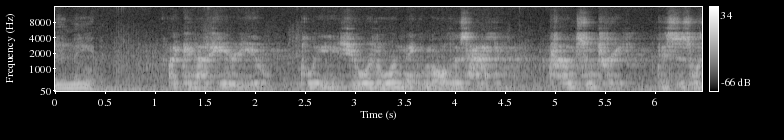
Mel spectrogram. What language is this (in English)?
Russian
